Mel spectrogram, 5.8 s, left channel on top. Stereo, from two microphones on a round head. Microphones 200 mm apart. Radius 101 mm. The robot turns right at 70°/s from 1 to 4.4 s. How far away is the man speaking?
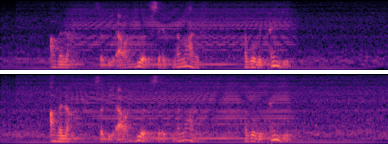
About 0.8 m.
